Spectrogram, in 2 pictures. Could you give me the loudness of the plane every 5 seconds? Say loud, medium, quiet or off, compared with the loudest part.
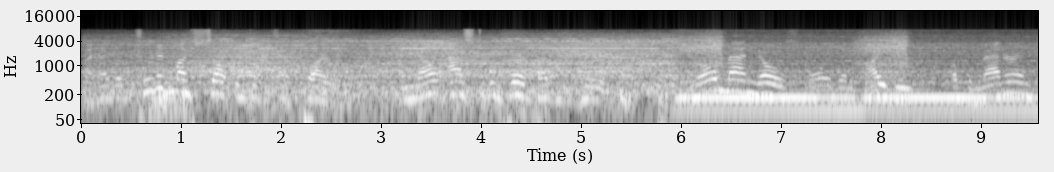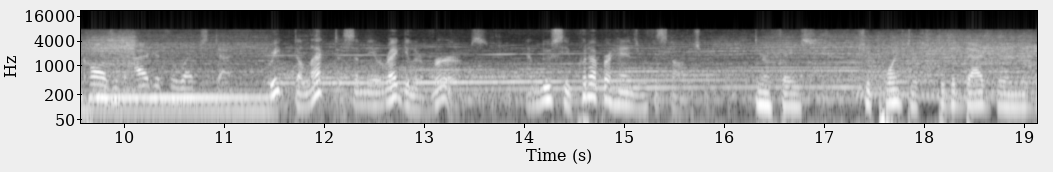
loud, loud, medium, medium.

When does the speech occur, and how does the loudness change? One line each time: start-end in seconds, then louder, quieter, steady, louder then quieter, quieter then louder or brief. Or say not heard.
0.0-19.0 steady.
